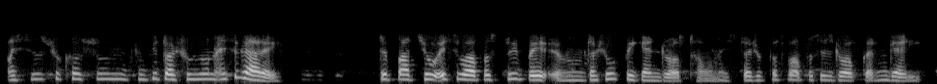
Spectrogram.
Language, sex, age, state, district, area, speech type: Kashmiri, female, 18-30, Jammu and Kashmir, Srinagar, urban, conversation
